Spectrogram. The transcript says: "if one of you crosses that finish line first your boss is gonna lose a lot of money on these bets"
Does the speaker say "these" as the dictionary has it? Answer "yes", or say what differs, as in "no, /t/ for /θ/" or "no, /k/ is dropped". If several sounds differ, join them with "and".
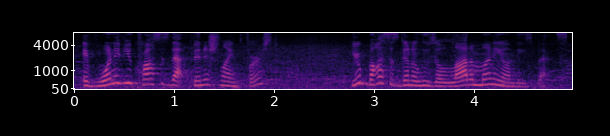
yes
